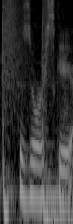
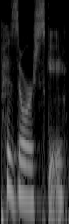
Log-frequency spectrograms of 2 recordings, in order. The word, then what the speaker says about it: Pozorski: how do you say your last name porori pizor ski okay I can never figure it out and I'm like PA like pizor ski yeah okay got it well welcome pozorski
